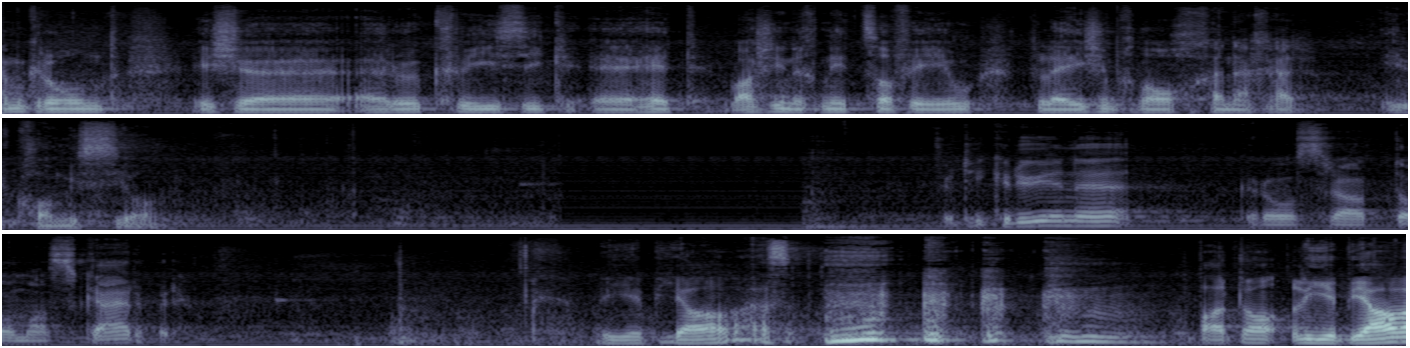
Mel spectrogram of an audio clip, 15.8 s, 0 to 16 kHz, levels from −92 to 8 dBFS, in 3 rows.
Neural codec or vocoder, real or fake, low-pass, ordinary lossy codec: vocoder, 48 kHz, 128 mel bands, Vocos; fake; 14.4 kHz; none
